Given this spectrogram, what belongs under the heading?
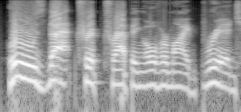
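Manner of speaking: loud troll bellow; twice-denied troll, furious. Acted. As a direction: bellow it angrily. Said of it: "he bellowed".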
